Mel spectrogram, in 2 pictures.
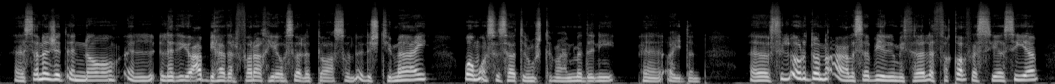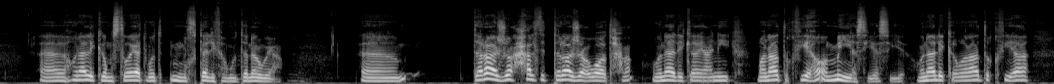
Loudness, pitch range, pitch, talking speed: -18 LUFS, 165-205 Hz, 180 Hz, 130 wpm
